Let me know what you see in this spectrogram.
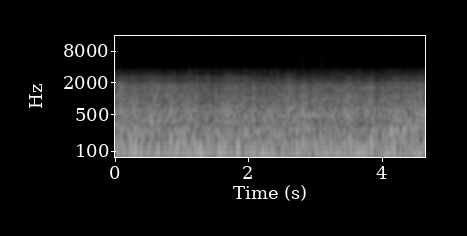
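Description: Loud, steady low rumble of a freight train's cars rolling by close at hand.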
